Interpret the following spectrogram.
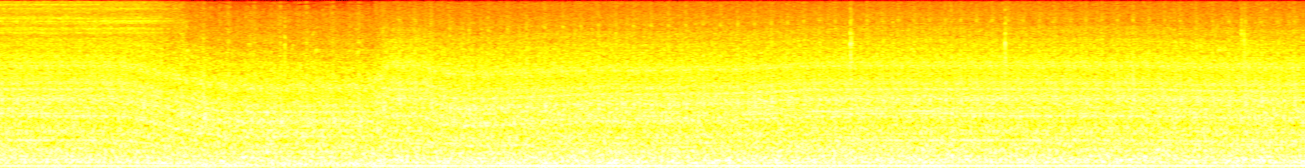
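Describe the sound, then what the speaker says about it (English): Vehicle engine in the Out of Ore mining game idling with a steady low rumble that holds the whole time, a faint shift near the start where it may catch and settle, no talk over it. "Start the engine, Dragon."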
